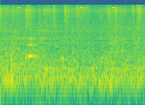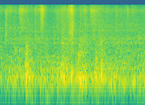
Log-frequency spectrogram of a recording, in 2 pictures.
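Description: Moving passenger train heard from inside the carriage: a steady rumble with rattles and irregular knocks from the running gear. A run of louder knocks comes a little past halfway.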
